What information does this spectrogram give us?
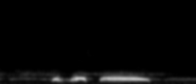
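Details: Single spotted dove phrase, used as a lure for wild doves: two short rounded hoots, then a long, low, steady coo that sags slightly at its end over faint background calling.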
